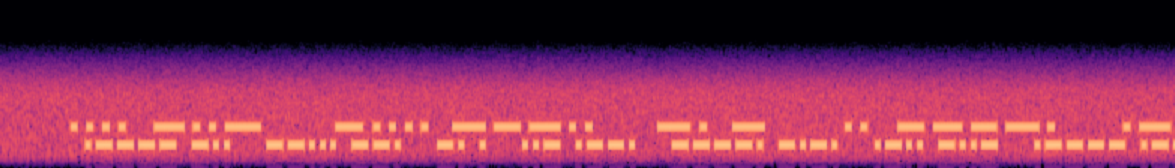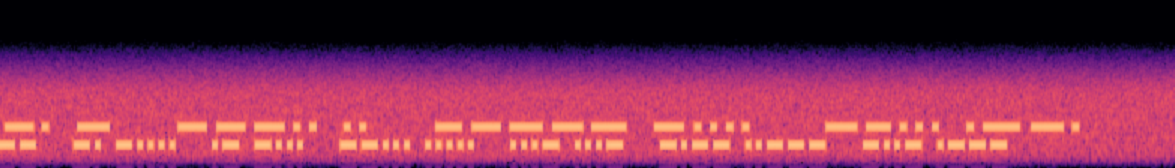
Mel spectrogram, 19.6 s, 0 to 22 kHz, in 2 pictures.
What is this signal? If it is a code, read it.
Morse code, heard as two keyed tones. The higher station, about 18 wpm, 990 Hz: HX 68 NT I9 PT 8I 06 7P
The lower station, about 27 wpm, 560 Hz: 1D 7G NE UP 9C LX 1J N6 AB 75 VV Y2 XJ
